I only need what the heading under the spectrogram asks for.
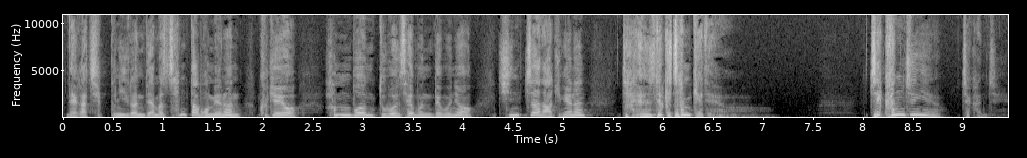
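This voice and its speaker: A middle-aged man preaching a sermon as pastor, telling a personal story with lively rhetorical questions to the congregation. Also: high-pitched, fairly quick, no room sound, clean studio sound. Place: church sanctuary.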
